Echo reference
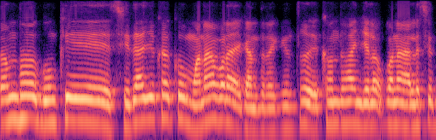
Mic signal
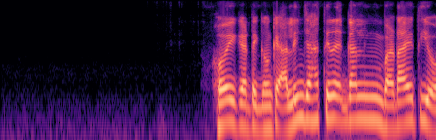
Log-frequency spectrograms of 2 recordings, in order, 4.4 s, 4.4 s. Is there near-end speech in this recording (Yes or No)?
Yes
